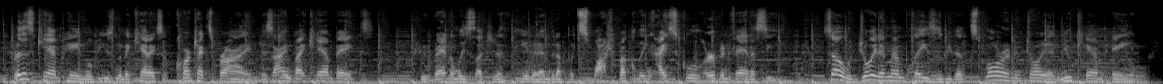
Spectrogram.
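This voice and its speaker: Podcast host, male, even scripted read, loud guitar music behind. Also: medium pitch, brisk.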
